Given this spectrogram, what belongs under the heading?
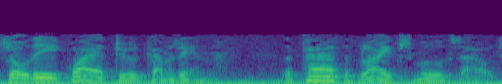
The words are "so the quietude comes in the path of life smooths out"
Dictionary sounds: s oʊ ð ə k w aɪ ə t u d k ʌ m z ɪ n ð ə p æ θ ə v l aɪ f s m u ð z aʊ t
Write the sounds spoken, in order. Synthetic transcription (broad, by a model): s oʊ ð ə k w aɪ ə t u d k ʌ m z ɪ n ð ə p æ θ ə v l aɪ f s m u ð z aʊ t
